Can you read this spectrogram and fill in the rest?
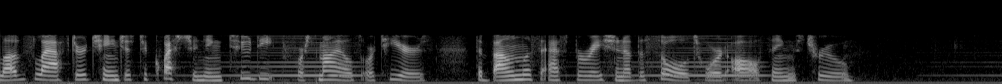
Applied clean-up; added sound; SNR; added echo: none; Bowed string instrument; 15 dB; none.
